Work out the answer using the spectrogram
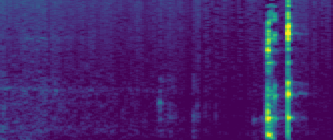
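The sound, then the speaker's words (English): A small, weak burp: two brief, quick, quiet bursts close together near the end, after near-silence. “Nothing's worse than when you're trying to burp, and then you get this little nothing of a burp.”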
